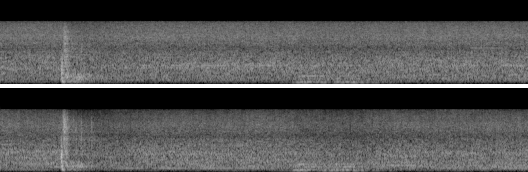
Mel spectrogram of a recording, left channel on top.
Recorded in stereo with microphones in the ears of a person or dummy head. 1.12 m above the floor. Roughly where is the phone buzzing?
Right.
